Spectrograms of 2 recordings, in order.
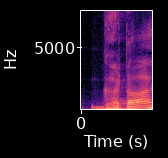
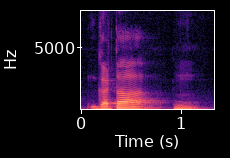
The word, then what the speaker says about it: گھٹا: مثلا جیسے گھٹا ہے تو گٹا مجھے سننے میں ایسے لگا کہ جیسے وہ پورا نہیں آ سکا، لیکن یہ تھا کہ اوورآل بڑا اچھا پڑھا آپ نے اور اچھا ادا کیا.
